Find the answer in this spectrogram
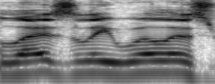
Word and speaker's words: Leslie Willis: hip Leslie will oh Leslie Willis rhymes with Wesley Willis Rock and Roll McDonald's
